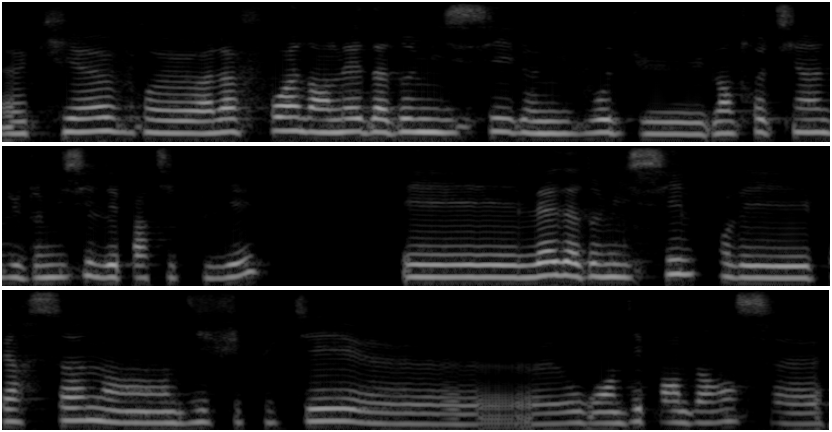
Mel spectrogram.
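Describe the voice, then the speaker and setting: A woman speaks in a dark, mellow tone at a fairly high pitch. Her pace is fairly slow and her intonation fairly even. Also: dry, close sound with no echo. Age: 50s. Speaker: home help worker. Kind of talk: interview testimony. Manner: hesitant, many fillers.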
